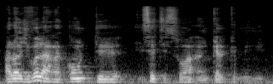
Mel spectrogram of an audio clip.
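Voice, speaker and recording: This male online commentator speaks at medium pitch, fairly quickly, in an expressive, slightly mellow voice with a Cameroonian French accent. His casual commentary is an impassioned, preachy monologue that rambles and repeats itself, over slight background noise.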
